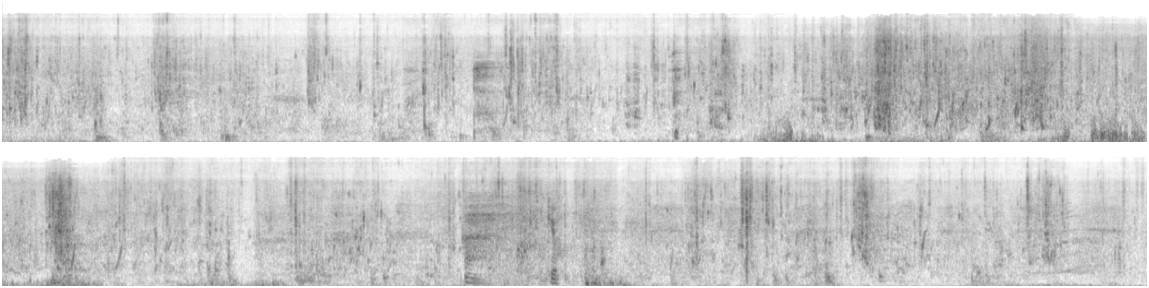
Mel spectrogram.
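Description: Water splashes against the side of a boat as a large fish thrashes.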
